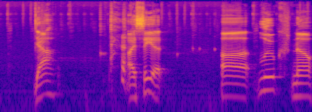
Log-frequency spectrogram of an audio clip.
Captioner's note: crew member chuckles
